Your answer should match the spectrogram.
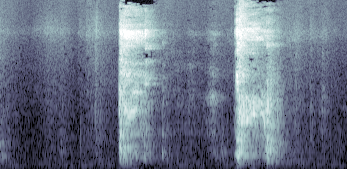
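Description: A man coughing: two loud, abrupt coughs about a second and a half apart.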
